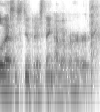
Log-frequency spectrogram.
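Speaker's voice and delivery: flat, unbothered delivery. Retelling what she said to the speaker in the hallway: monotone voice. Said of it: "monotone voice".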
